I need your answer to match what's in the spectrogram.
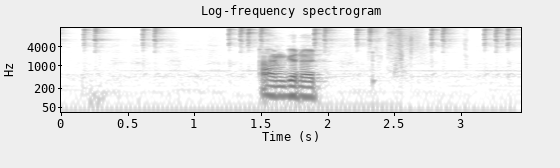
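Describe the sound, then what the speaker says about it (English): A computer mouse clicks in quick, light bursts on a PC during a Magic: The Gathering draft, faint taps scattered before and after a short spoken phrase. "You probably heard me clicking recklessly to get that 6-drop"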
